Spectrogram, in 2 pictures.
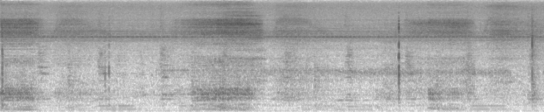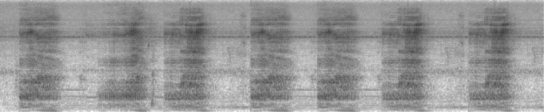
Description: Falling asleep in my hotel room, snoring like no one business....captured on video.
